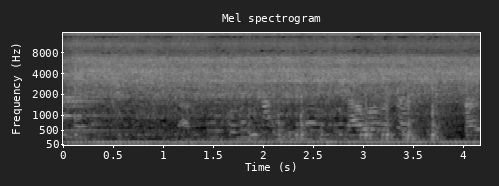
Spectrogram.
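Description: Oil sizzling steadily in a pot as chopped aromatics fry, stirred now and then with a metal utensil.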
